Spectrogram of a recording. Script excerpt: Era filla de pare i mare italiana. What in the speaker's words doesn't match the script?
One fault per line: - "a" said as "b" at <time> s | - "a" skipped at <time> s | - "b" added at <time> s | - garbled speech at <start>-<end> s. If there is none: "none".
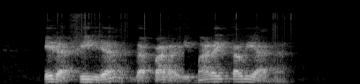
none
